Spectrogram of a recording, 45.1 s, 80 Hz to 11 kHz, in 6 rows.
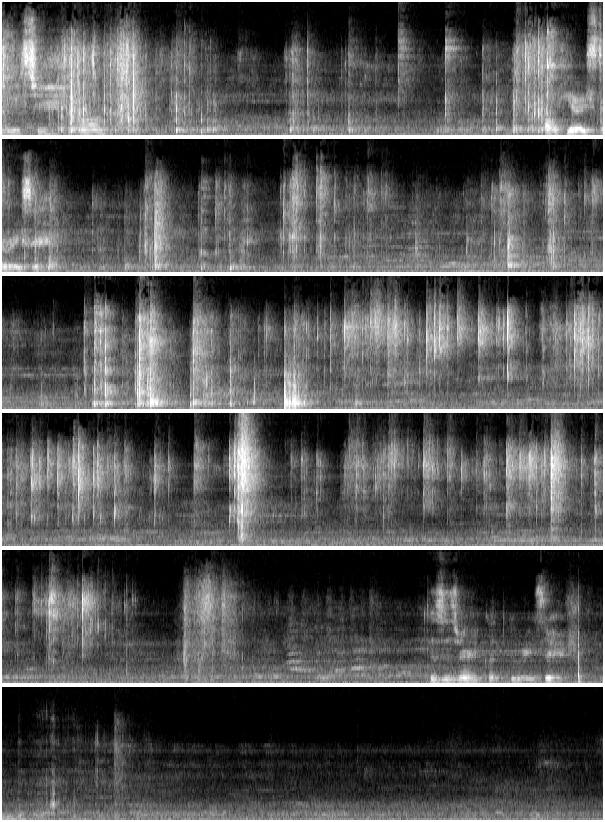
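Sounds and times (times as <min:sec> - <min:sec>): faint background music: 0:00.0 - 0:45.0.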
